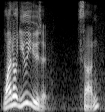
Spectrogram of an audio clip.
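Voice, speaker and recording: A man's voice: a little high, a little slow. A middle-aged man who grew up in Queens, New York, telling rambling anecdotes as a guest in a casual interview. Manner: rambling, self-correcting, animated anecdotes. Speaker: guest, app developer.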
